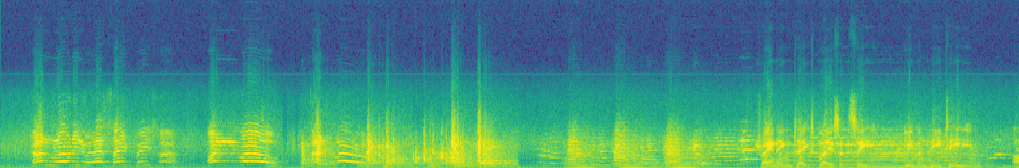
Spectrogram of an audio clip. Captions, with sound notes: - Gun loaded with SAP sir. - [Voiceover] Unload! - Unload! (clunk) - [Voiceover] Training takes place at sea, even PT,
